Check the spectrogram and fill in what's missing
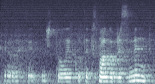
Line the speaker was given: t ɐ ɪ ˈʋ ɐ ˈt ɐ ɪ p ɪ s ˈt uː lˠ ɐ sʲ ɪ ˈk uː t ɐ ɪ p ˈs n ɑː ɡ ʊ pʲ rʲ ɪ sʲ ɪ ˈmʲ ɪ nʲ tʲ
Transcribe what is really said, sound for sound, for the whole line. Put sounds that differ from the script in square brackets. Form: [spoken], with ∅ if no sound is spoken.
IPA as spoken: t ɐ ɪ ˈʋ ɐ ˈt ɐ ɪ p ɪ [ʃ] ˈt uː lˠ ɐ [∅] ɪ ˈk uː t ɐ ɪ p ˈs [m] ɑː ɡ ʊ pʲ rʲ ɪ sʲ ɪ ˈmʲ ɪ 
